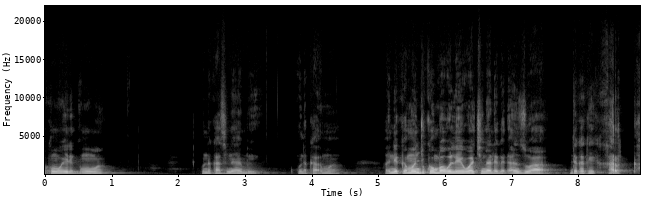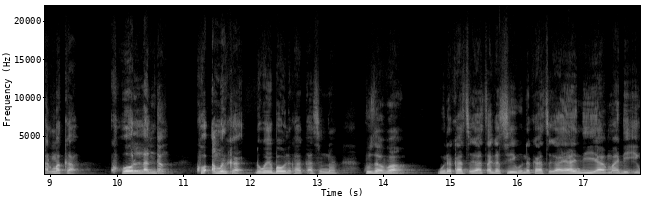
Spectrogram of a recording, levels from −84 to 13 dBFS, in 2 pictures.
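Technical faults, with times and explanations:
No technical faults are audible.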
